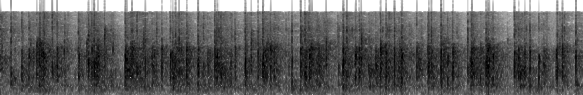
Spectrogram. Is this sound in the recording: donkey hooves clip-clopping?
no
